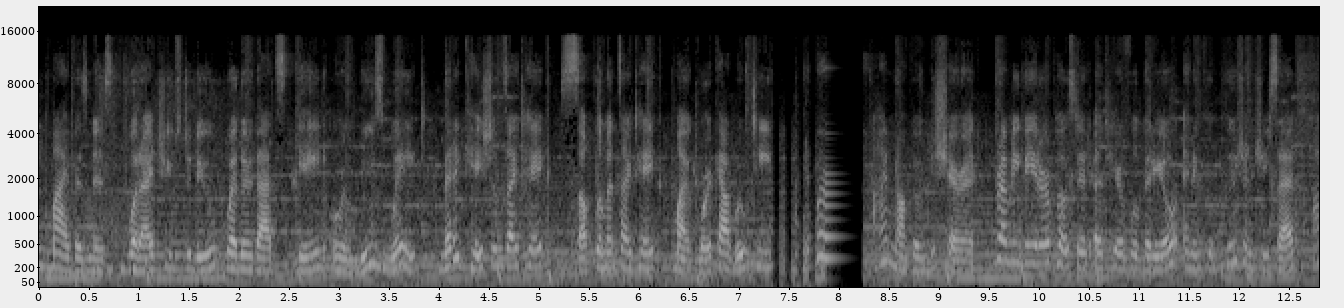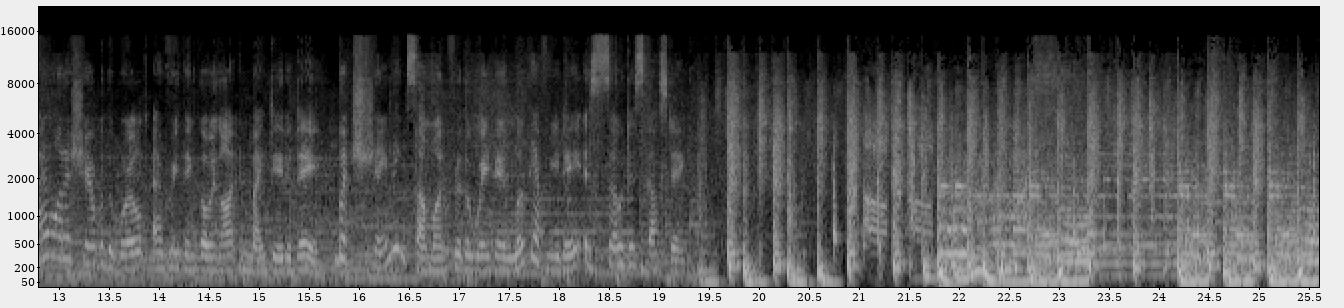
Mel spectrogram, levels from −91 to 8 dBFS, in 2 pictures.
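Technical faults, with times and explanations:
7.33 to 7.78 s, repeated packet loss (robotic sound): four short holes open up in under half a second, the longest about 61 ms, and roughly half of that stretch is patched rather than real. Each gap gets filled by stretching out whatever came just before it, so you hear choppy fragments with bits missing.
7.87 to 8.26 s, long network dropout, likely cause: about 360 ms of audio never arrives. The receiver keeps extending the last sound it had, so you get a buzzy smear that fades, and for the last 100 ms or so there's just silence. When the audio picks back up it jumps ahead, and whatever fell in that gap is simply gone.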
